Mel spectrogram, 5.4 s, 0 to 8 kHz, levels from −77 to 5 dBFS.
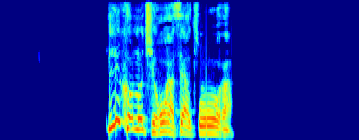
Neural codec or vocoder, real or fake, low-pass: none; real; 7.2 kHz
